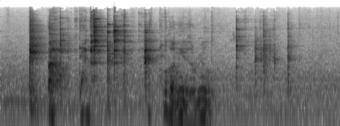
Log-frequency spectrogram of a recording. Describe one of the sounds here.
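A metal tool clinks and scrapes against metal.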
